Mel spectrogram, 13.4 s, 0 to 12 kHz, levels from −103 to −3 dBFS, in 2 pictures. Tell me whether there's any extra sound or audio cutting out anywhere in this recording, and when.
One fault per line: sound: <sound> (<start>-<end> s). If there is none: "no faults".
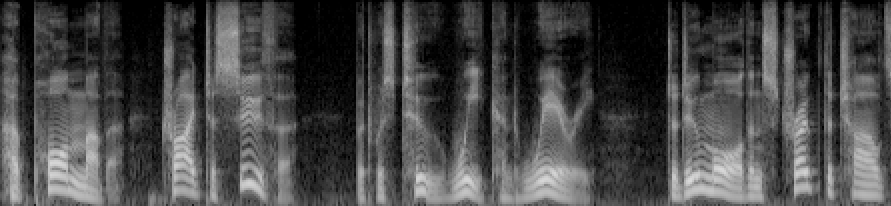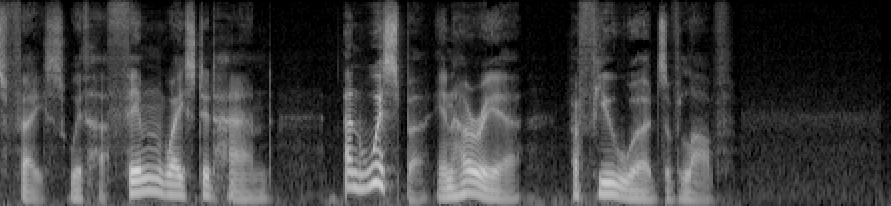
no faults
